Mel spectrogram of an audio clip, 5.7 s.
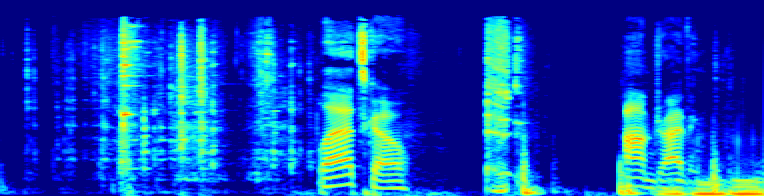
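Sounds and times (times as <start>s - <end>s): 
glass dropped into a sink: 0.7s - 2.3s
speech: 2.4s - 3.2s, 4.7s - 5.6s.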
